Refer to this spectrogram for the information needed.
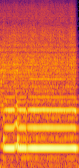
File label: FLUTE LIN; Best Service; Ethnic Journey Sound Cube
